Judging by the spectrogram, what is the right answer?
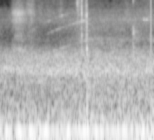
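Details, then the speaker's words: Xbox Series X with replaced disc drive, tested after repair; low, steady whir with a few faint ticks as the disc spins up evenly; normal disc drive spin. "as long as we hear it spinning it works and you can hear some healthy disk drive movement that's what a working disk drive is supposed to sound like"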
